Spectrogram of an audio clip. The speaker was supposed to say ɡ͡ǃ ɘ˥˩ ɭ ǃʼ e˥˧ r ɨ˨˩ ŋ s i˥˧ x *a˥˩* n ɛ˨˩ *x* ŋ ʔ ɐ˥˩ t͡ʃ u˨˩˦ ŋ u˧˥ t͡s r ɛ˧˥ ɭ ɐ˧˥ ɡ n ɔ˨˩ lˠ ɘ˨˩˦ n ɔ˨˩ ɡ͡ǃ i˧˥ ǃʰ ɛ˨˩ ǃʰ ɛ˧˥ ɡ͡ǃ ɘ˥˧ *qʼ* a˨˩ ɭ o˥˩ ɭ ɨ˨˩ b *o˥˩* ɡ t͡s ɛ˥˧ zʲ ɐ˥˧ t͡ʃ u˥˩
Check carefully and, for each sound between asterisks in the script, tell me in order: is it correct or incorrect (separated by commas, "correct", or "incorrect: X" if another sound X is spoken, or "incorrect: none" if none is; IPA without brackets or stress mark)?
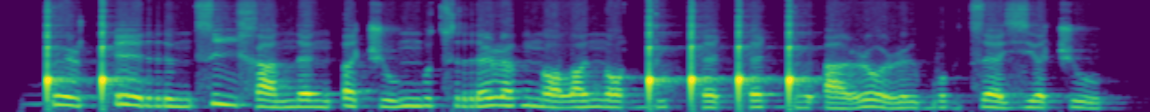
incorrect: a˨˩, incorrect: none, incorrect: ʔ, correct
